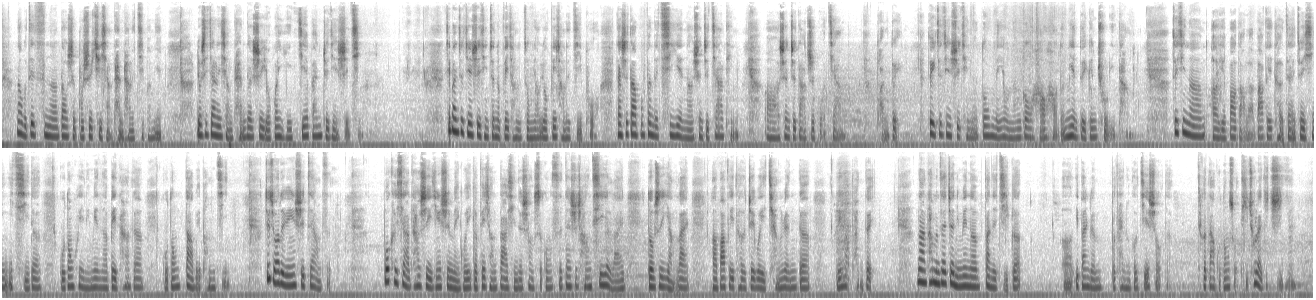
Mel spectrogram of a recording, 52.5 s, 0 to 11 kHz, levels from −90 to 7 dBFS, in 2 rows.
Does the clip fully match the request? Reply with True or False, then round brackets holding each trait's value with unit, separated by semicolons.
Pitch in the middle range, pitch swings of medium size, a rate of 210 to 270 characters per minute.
True (170 Hz; 3.1 semitones; 250 characters per minute)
